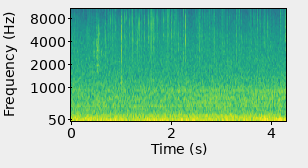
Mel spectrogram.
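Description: Faint crackling and hiss of used motor oil burning in a homemade waste oil burner: many small scattered crackles over a steady low hiss.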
